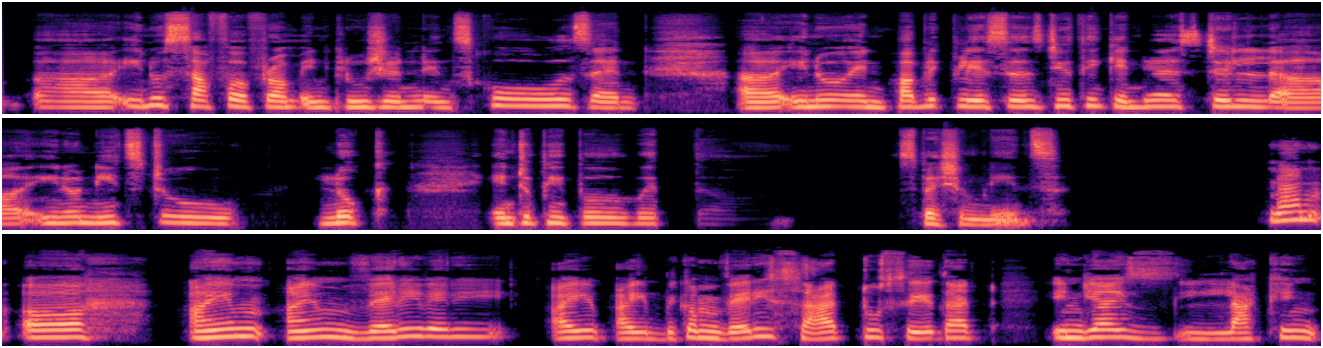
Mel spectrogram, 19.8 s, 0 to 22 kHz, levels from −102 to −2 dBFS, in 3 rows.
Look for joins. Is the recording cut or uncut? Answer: uncut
